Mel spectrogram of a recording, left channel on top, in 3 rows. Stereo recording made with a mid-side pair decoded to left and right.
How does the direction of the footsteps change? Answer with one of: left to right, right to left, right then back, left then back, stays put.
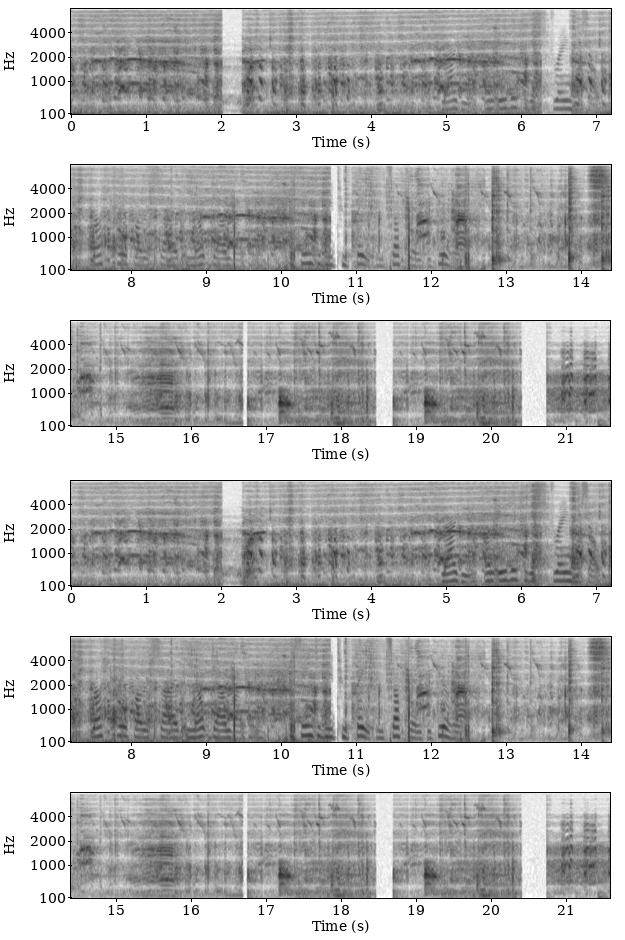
right to left.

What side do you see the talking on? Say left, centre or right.
right.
